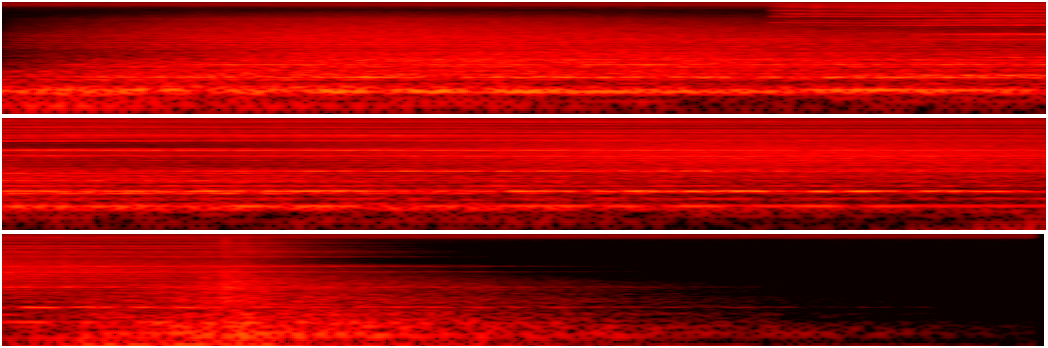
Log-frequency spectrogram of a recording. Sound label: mus desert monster intro; bluebyte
